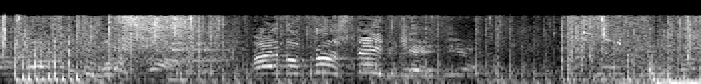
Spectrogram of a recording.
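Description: A young man talks excitedly close to a microphone.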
